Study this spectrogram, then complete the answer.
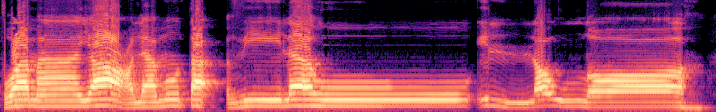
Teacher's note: وقف کی صورت میں ہا کے اوپر جو پیش ہے اس کو بھی آپ نے ختم کر دینا ہے۔ لفظ اللہ سے پہلے زبر ہے تو لفظ اللہ کو ہم نے موٹا کر کے پڑھنا ہے۔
